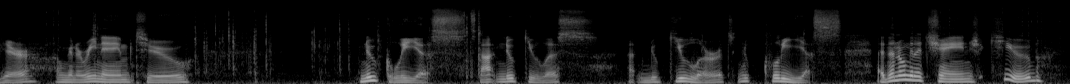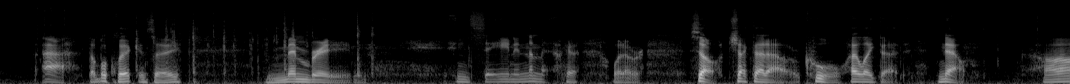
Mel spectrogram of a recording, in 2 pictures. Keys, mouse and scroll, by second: 0.4 click, 0.6-9.5 drag, 10.0 click, 11.0 click, 11.2-20.5 drag, 14.4 Return, 20.5-21.4 middle drag.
